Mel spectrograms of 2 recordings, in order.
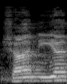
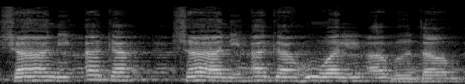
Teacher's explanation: یہاں پہ حمزہ ہے جناب، یا نہیں ہے جو ہم یا پڑھتے ہوئے جا رہے ہیں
